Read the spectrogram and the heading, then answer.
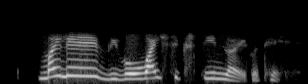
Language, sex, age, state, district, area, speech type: Nepali, female, 18-30, West Bengal, Kalimpong, rural, conversation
